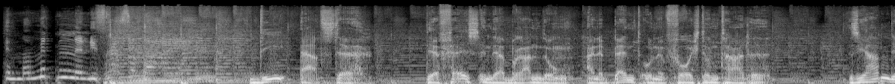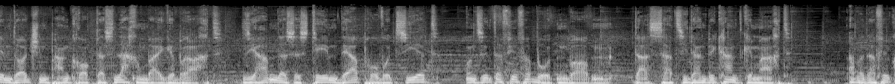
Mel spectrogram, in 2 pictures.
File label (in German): Doku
